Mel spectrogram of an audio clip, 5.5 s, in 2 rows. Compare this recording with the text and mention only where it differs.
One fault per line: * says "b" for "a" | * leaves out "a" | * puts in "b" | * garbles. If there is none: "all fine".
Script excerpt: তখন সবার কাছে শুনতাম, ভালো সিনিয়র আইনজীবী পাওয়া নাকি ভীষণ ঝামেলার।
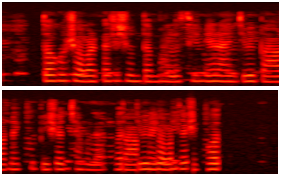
* garbles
